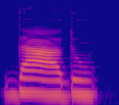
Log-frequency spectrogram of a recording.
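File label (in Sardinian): "dadu", female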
